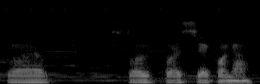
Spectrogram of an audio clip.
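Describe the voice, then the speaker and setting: A man doing casual livestream game commentary in mumbled, halting short phrases. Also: sits low, flat delivery. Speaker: game streamer. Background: video game music.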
